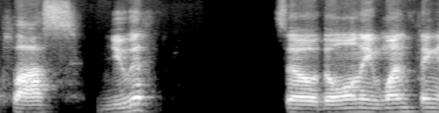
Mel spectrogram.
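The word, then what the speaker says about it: Plas Newydd: uh Mansion um further down manai straight called plus newest so the only one thing I remember about Welsh language is when you see 2DS it's pronounced th so that's plus new it um the Welsh language is extremely difficult to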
